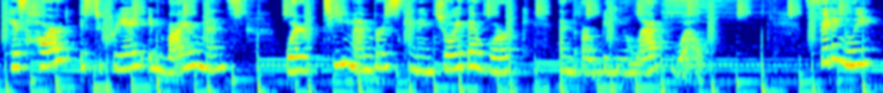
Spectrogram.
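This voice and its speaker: A woman presenter reading a scripted introduction to a show. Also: sits high. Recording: roomy sound with faint music. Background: faint music.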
